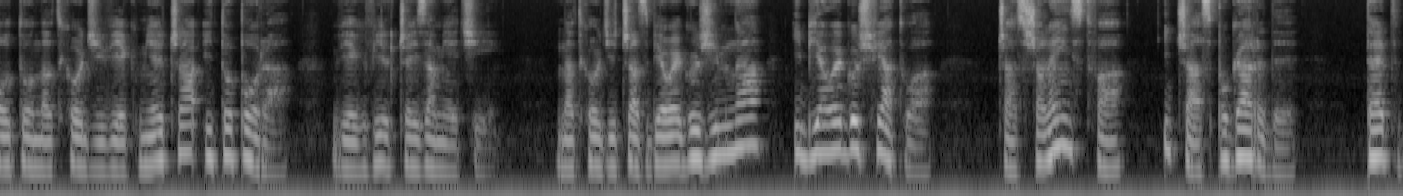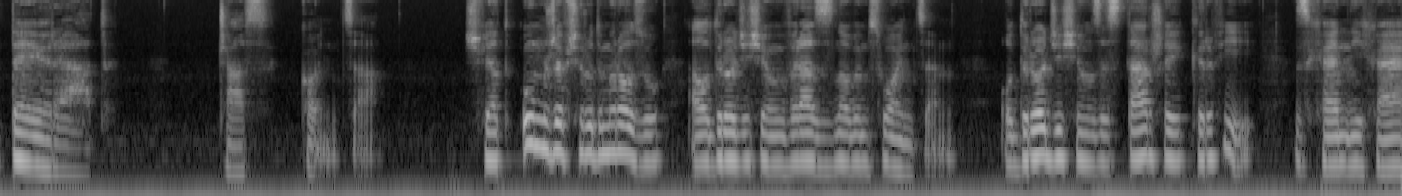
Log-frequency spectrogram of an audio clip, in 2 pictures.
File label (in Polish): blue snowball ice, mikrofon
